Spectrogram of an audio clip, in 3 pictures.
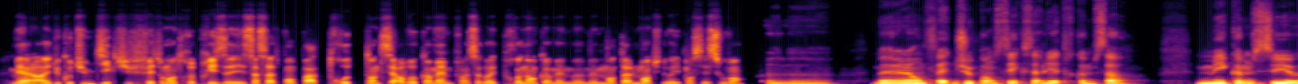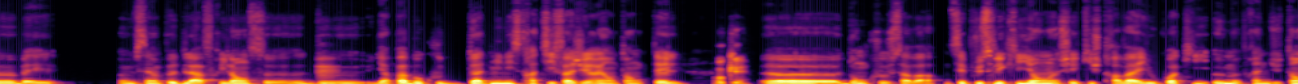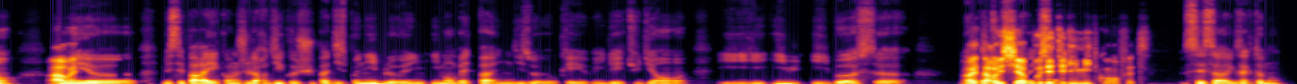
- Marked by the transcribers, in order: tapping; distorted speech; stressed: "eux"
- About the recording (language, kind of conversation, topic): French, podcast, Comment trouves-tu l’équilibre entre le travail et la vie personnelle ?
